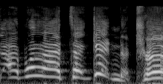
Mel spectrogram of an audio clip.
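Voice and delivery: loud, high, put-on rural Southern accent. Retelling a video where a redneck's rifle goes off, imitating southern redneck accent. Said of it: "it's so southern".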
